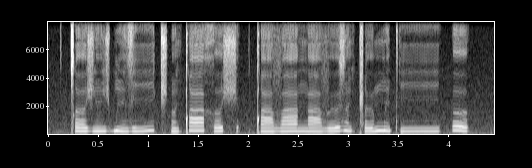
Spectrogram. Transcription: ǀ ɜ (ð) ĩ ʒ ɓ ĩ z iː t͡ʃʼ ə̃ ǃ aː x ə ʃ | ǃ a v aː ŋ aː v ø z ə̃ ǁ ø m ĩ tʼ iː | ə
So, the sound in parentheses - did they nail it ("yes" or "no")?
no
